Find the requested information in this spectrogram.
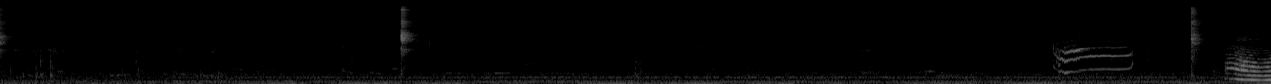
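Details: A male Egyptian Mau cat, just woken up, gives two short, rich, falling chirping meows against a quiet room hum.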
